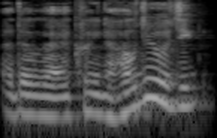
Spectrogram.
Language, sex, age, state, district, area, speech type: Manipuri, male, 18-30, Manipur, Imphal West, rural, spontaneous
